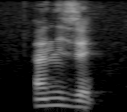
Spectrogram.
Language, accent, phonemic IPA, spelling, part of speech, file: French, France, /a.ni.ze/, aniser, verb, LL-Q150 (fra)-aniser.wav
- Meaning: to flavour with aniseed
